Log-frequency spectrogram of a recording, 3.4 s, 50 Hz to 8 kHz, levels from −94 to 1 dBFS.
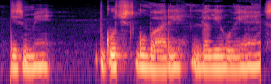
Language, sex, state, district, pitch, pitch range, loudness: Hindi, male, Uttar Pradesh, Shamli, 140 Hz, 135-145 Hz, -17 LUFS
